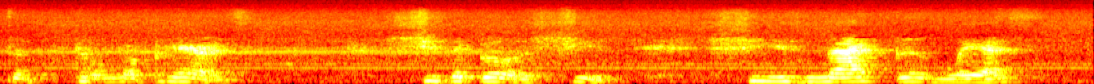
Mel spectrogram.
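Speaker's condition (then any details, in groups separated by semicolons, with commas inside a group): Cerebral palsy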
